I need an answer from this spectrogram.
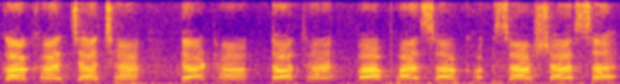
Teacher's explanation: जिन वर्णों के उच्चारण में स्वर यांत्रिका में कंपन नहीं होता है उन्हें अघोष कहा जाता है। जैसे क ख च छ ट ठ त थ प फ स श स 13 अघोष वर्ण हैं।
